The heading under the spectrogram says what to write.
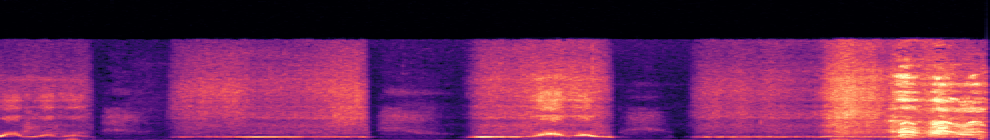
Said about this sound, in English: Nah, You cracked it. Good to know we can all do different various forms of whistling.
